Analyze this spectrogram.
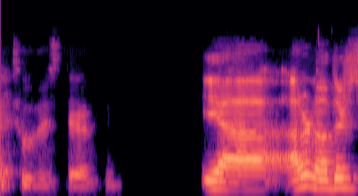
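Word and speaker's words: Tove Styrke: There's like we always say her name wrong. Is it Tuve Stirke? Yeah, Tuve Stirke.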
